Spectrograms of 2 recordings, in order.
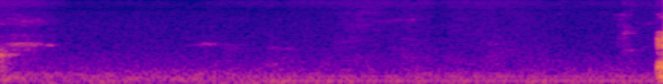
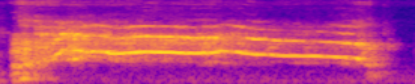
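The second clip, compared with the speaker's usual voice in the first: piercing, very high, loud squeal; panicked creature shriek; 11 dB louder than usual. Pretend. Game master voices serpent pulled underwater, panicked shriek. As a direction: shriek like a beast yanked under.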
